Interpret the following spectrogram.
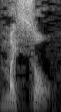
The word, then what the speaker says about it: MSOEL: It'll be known as MSOEL, pronounced my soul, or my soul if you say it fast.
